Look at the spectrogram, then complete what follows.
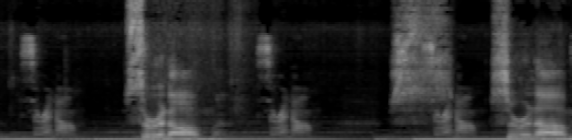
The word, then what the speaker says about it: Suriname: right suram pronunciation from the experts at the pronunciator suram suram surom Sur suram not not sh name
